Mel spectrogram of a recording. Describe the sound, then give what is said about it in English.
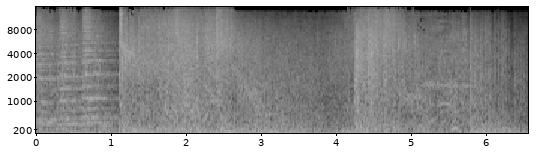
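A huge explosion as a claymore ignites a Tallboy missile, the blast tearing through trees and shrubs; a loud boom hits about a second in and swells into a long, rumbling roar, then surges again near the end. “The claymore ignites the Tallboy missile, which erupts into a mushroom cloud of smoke and flame. The blast tears through trees and shrubs and spreads out like a concentric wave of destruction from its epicenter, throwing up dirt and leaves and knocking over soldiers.”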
